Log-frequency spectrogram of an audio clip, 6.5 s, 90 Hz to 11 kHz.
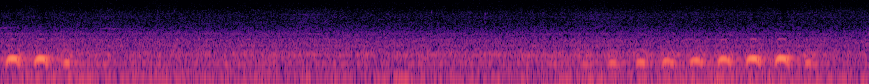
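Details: Night recording of a Ural owl visiting its nest box, 16 April 2024; a quick run of deep hoots opens, then silence, then a longer rising series of soft hollow notes growing louder toward the end.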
